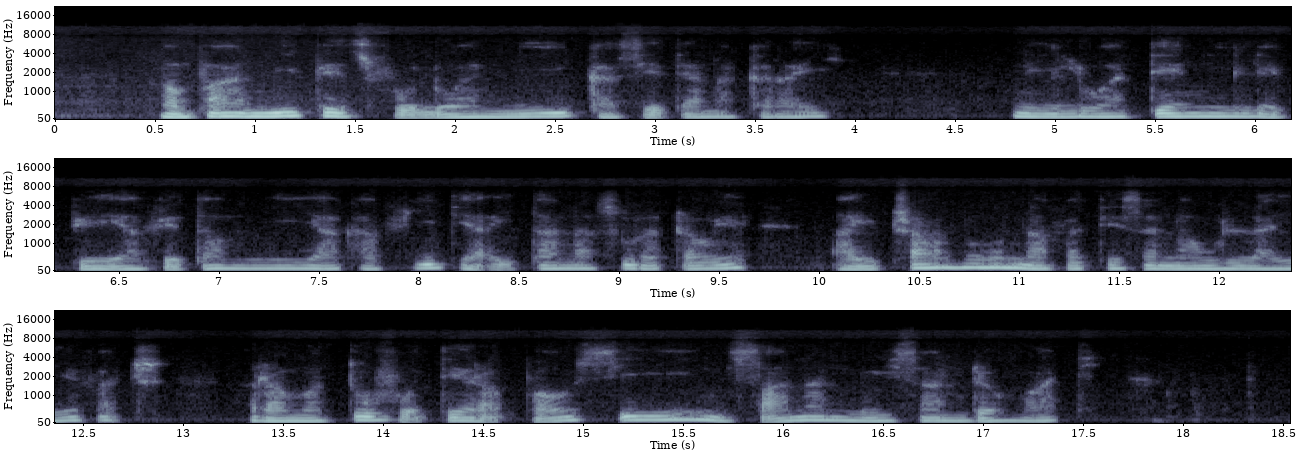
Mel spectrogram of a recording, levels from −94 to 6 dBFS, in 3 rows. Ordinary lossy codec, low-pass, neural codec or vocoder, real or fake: Opus, 24 kbps; 10.8 kHz; none; real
